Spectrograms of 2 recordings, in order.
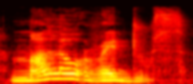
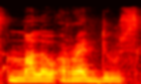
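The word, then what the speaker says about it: malloreddus: for this episode and that's a pasta called malo reduce okay malo reduce and that is m-a-l-l-o-r-e-d-d-u-s malo red deuce and that is a pasta you may know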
